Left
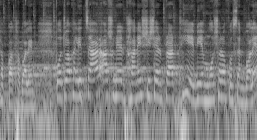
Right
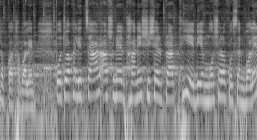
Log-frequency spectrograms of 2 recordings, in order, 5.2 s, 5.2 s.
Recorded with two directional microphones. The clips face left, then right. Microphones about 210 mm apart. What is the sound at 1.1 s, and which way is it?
A woman's voice, 40° right (ahead or behind).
